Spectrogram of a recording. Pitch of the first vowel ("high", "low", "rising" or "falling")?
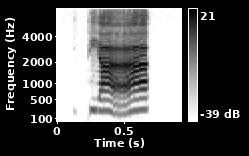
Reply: low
